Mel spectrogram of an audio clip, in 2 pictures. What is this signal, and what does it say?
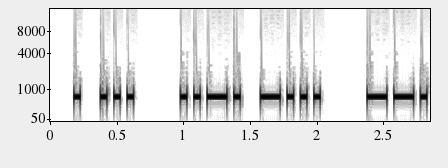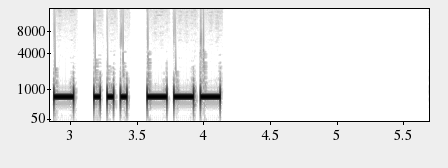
Morse code, heard as a keyed tone, about 23 wpm, 700 Hz. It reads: ES FB QSO
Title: Speed-Racing Common QSO Phrases Encore - 20wpm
